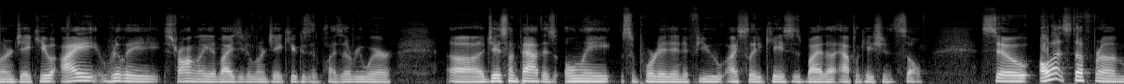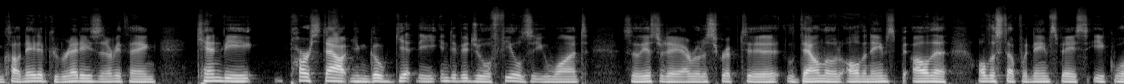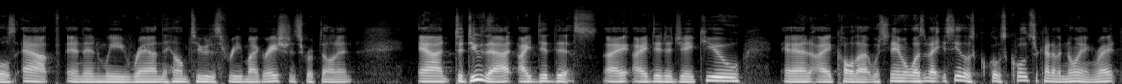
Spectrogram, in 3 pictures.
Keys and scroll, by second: 9.9 [, 28.9-33.7 typing, 30.7 Return.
